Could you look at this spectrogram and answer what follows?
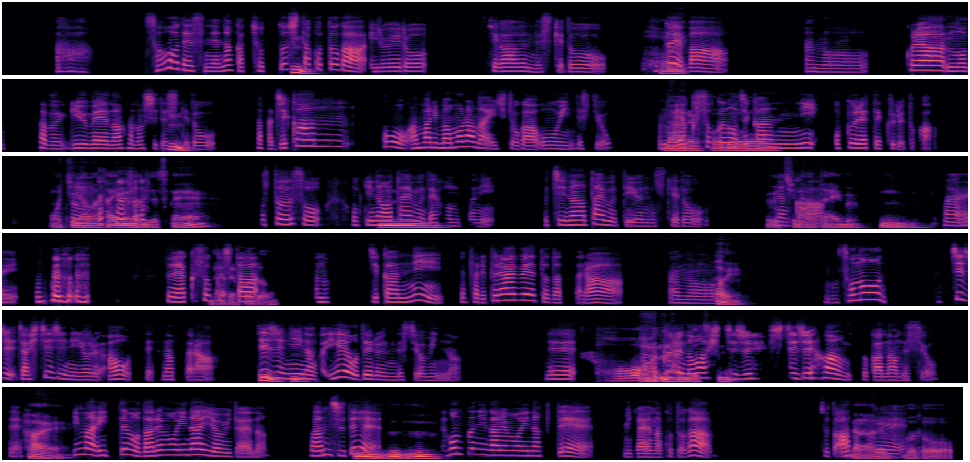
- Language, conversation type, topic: Japanese, advice, 現地の文化や習慣に戸惑っていることを教えていただけますか？
- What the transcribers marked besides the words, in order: laugh; laugh; laughing while speaking: "なんですね"; tapping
